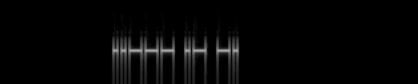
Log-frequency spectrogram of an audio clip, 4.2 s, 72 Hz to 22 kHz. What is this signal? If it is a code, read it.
Morse code, heard as a keyed tone, about 30 wpm, 700 Hz. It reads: 2AN
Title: Common Cut Numbers - 3-Digit 30wpm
